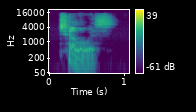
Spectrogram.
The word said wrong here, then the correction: cellist: I said it right? – Yeah. – Like, no, sorry, go ahead. – Sure, cellist, it doesn't matter.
